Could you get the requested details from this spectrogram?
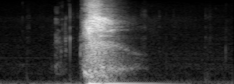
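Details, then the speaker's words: A short indrawn buildup, then one loud, forceful, hissing sneeze that fades quickly, from a female with a very tickly nose during a run of repeated sneezes. "Bless me. That was big."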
